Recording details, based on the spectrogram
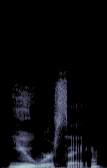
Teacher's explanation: You must use an upward questioning intonation at the very end of the word saying you were saying.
